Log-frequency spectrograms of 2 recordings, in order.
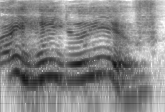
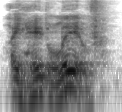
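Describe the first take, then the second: First: Put-on high, slow Irish-accented whine; slow mock Irish accent. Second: Put-on Irish accent. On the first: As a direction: mimic Rory's Irish lilt, drawn out. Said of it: "however he says it in his Irish accent". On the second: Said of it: "that's not close enough".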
